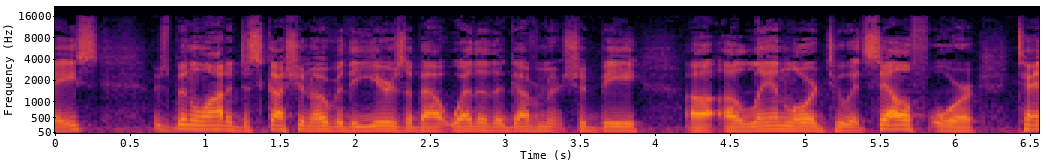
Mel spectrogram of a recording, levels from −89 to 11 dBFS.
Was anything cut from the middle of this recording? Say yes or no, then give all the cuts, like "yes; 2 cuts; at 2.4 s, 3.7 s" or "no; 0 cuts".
no; 0 cuts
